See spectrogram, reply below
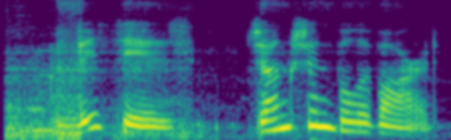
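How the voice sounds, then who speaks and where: A woman reading scripted train announcements in a measured, segmented way. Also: fairly low pitch, big pitch swings, mellow, highs cut off.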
